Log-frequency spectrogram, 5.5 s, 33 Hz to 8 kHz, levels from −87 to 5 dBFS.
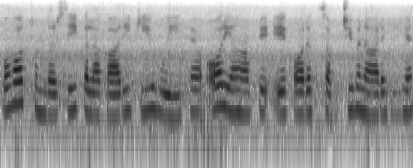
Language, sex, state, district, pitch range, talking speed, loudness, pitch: Hindi, female, Haryana, Rohtak, 195-220 Hz, 175 wpm, -18 LUFS, 210 Hz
